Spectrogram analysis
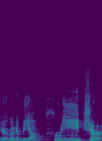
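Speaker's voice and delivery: sarcastic delivery. Retelling a professor's remark to a student in class: imitating a sarcastic remark. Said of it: "he said that sarcastically with, you know, with accent".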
